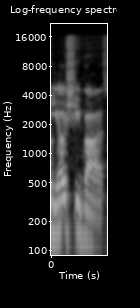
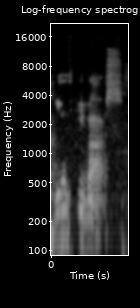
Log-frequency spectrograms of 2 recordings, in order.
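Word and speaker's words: Iosivas: It's spelled with a Y, but it's pronounced Yo. Like it's it's Hawaiian. – Yeah, no, he's fine. – Yoshivas.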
